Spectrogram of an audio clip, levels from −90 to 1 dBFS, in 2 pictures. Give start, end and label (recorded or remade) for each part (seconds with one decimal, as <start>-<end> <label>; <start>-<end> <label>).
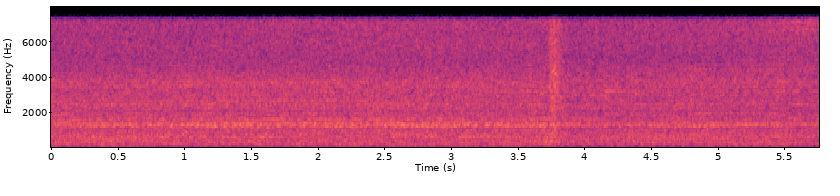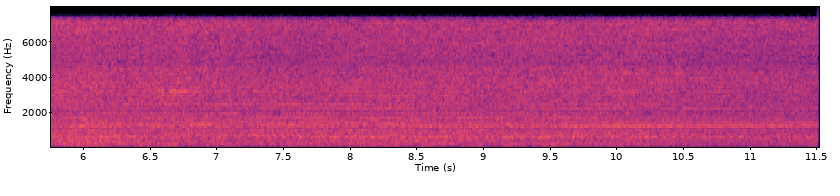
0.0-11.5 recorded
